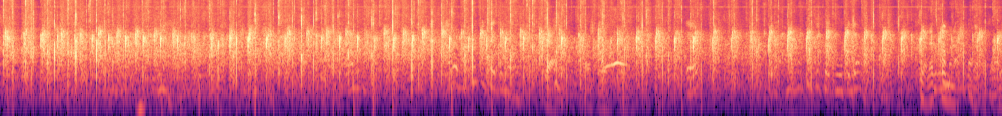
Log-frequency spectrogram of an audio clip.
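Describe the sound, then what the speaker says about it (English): Welcome applause rises from officers, family and friends gathered at a police canine unit badge ceremony in Oak Park, a long, steady wash of many hands clapping, with some voices mixed faintly underneath. "Let's put our hands together for a welcome applause starting off."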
